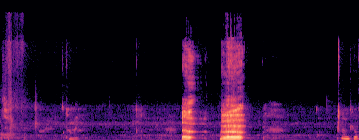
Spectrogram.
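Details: Two loud, voiced belches, the second longer and deeper, after quickly drinking nearly a whole can of Pepsi; deliberate burping with quiet room sounds between.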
